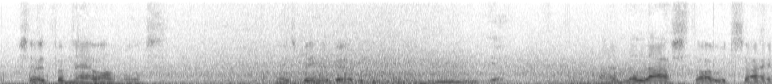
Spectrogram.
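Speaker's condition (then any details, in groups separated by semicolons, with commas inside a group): Motor neurone disease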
